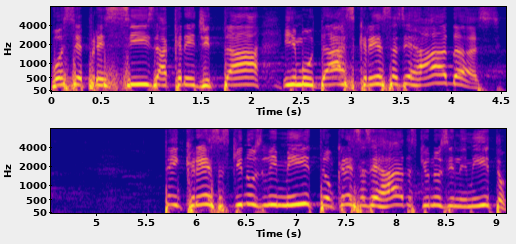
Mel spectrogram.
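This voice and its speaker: With ordinary pitch variation, the words come at a very slow pace. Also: man, extremely high pitch for a man. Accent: Brazilian. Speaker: pastor. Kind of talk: sermon. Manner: halting, repeats words.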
